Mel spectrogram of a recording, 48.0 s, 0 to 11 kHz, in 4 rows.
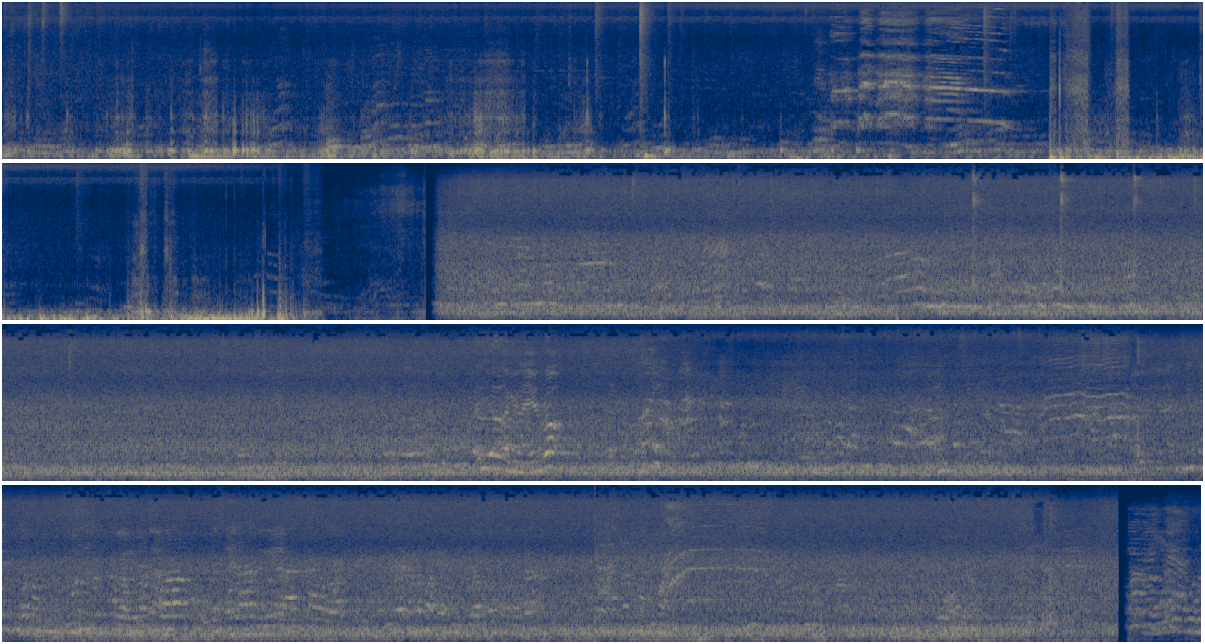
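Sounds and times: rooster crowing: 0:08.2 - 0:10.3, 0:42.4 - 0:44.5
indistinct voices: 0:16.6 - 0:48.0.

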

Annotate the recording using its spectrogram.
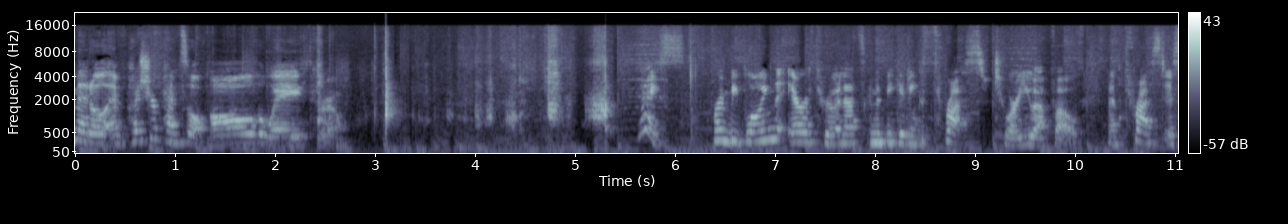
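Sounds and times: pencil popping through paper cup: 0:02.4 - 0:05.4
paper rubbing against pencil: 0:03.4 - 0:05.4.

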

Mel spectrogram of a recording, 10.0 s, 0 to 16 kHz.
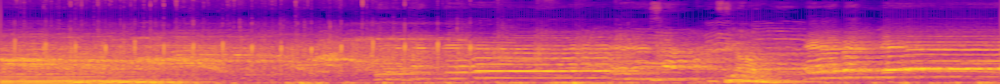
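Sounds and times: male vocal group singing harmony: 0:08.0 - 0:10.0.

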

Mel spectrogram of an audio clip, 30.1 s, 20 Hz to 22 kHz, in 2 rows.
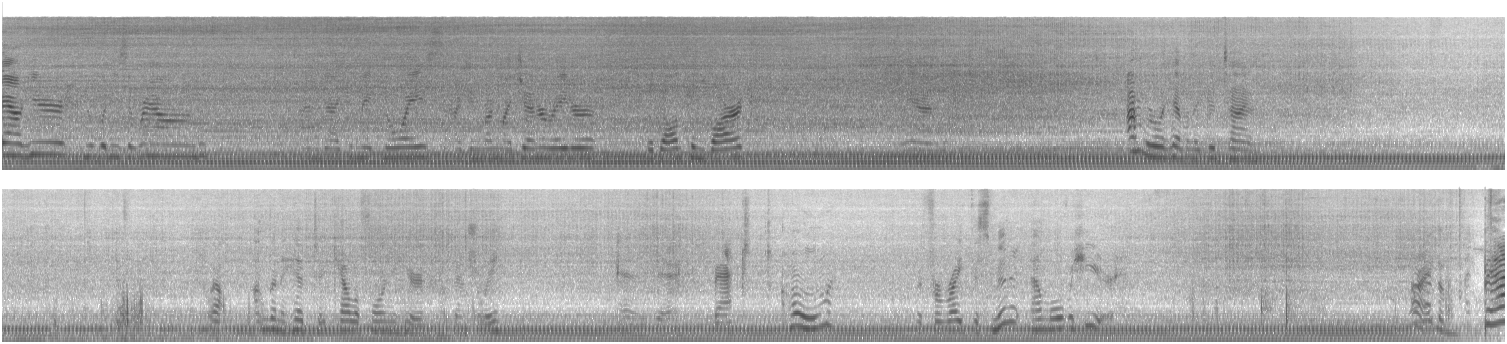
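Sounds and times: generator engine running: 0:00.0 - 0:30.0.

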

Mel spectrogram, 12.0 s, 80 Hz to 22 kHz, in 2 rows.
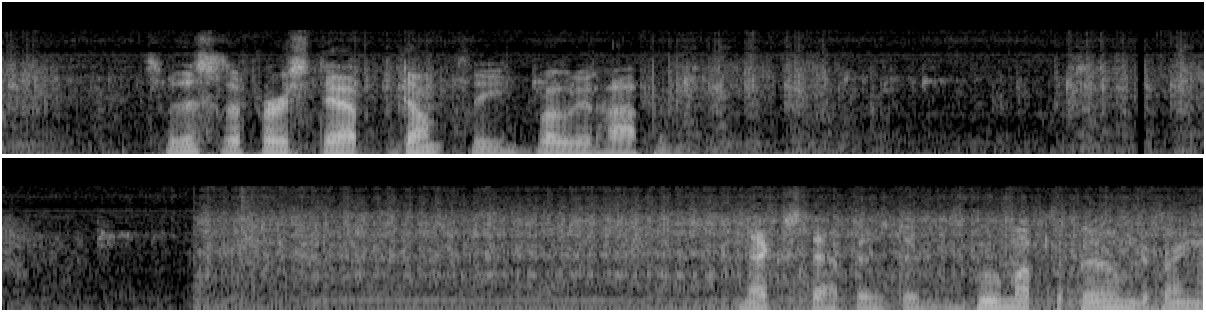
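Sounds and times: faint outdoor background: 0:00.0 - 0:12.0
engine idling: 0:07.0 - 0:12.0.

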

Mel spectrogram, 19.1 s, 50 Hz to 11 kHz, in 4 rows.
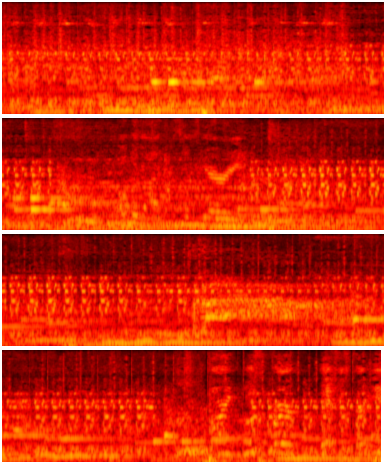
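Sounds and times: fast repeating electronic figure: 0:00.0 - 0:19.0.

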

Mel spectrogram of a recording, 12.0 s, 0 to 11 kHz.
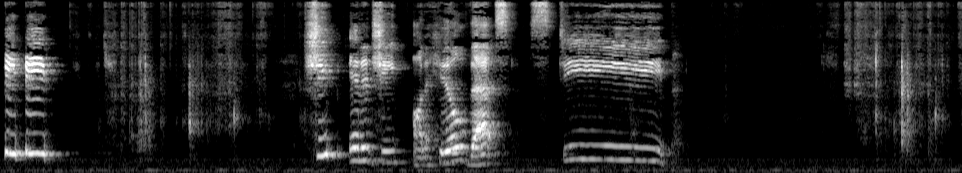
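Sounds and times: book pages turning: 0:01.0 - 0:03.5, 0:10.3 - 0:12.0.

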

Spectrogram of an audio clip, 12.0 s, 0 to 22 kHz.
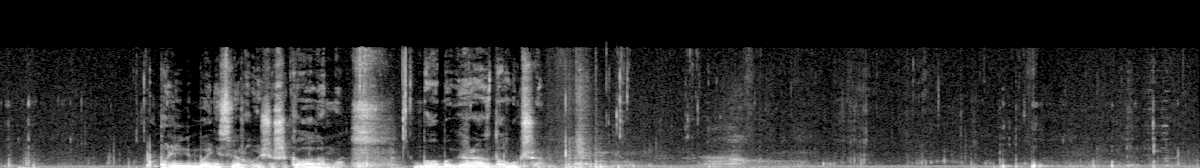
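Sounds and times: faint steady hum: 0:00.0 - 0:12.0
chewing pastry: 0:08.1 - 0:11.4.

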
